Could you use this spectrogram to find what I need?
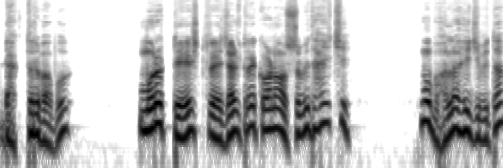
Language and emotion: Odia, fearful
